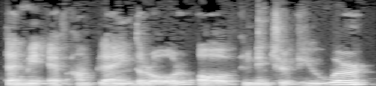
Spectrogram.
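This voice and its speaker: A man's voice: mid-range voice, lively intonation, unhurried, muffled recording. A man hosting a live online mock job interview over a video call, speaking in a friendly, hesitant way with frequent fillers.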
